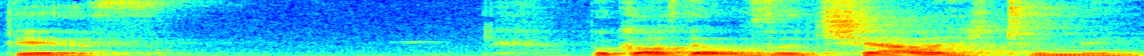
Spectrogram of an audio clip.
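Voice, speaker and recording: With very wide pitch swings, a man speaks at a moderate pace amid noticeable background noise and audible room echo. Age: 40s. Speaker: co-host. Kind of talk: live stream advice chat.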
